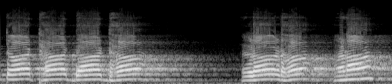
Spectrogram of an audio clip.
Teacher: अब देखिए मूर्धन्य वर्ण, यानी मूर्धा वाले वर्ण। जहाँ जीभ जब मूर्धा में टकराकर स्पर्श करके ध्वनि का उच्चारण करती है तो वैसे वर्णों को मूर्धन्य वर्ण कहते हैं।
